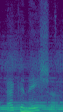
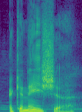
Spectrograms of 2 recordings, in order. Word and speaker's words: Echinacea: Echinacea. Echinacea. Okay, yeah, you did say long A.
